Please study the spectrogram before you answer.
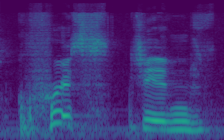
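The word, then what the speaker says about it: Kirstjen: that was Stephen Colbert your name is Christian Nielsen with a silent J yeah very cute and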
